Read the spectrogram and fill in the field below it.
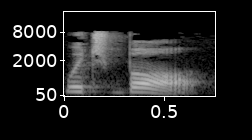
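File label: "Witch ball", English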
